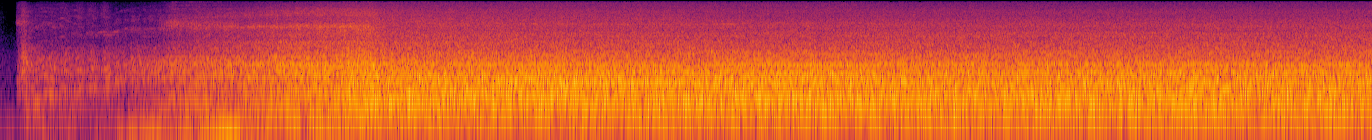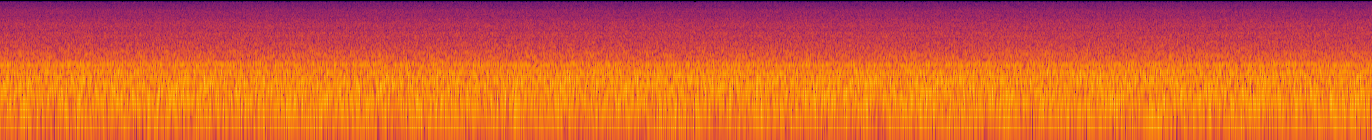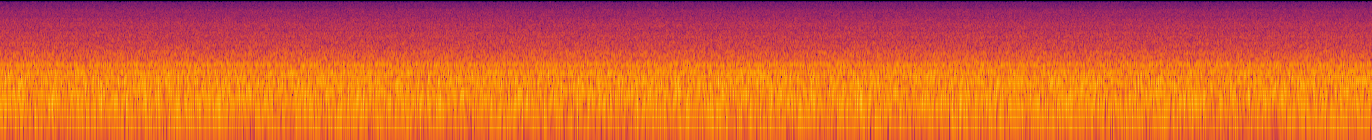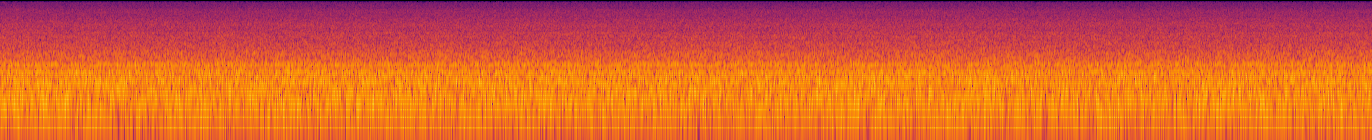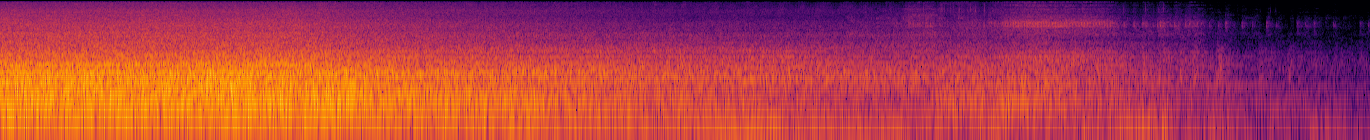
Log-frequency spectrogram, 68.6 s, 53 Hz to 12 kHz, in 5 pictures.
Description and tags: Generator StartUp, Run, Shutdown
Startup, Run and Shutdown of 400KW diesel Generac generator at my work.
